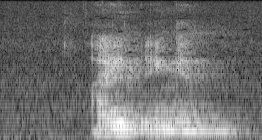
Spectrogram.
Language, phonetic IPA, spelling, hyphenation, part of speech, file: German, [ˈaɪ̯nˌʔɛŋən], einengen, ein‧en‧gen, verb, De-einengen.ogg
- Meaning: 1. to constrict, contract 2. to concentrate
